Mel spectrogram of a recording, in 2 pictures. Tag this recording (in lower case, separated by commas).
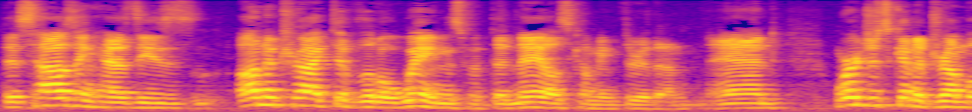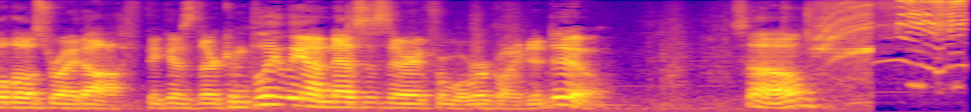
speech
